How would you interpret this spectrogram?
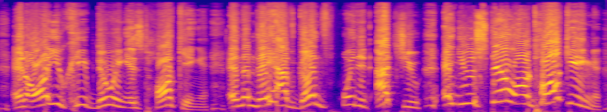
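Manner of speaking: high, rising exasperation; exasperated rant. Real, not acted. Exasperated rant at talkative villain.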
